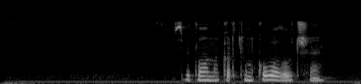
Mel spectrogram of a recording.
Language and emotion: Russian, neutral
